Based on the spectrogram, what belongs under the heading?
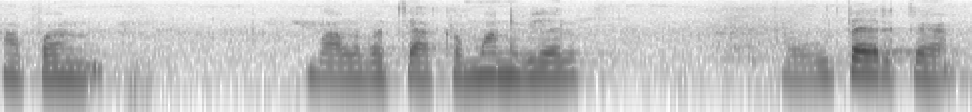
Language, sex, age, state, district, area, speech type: Maithili, female, 60+, Bihar, Madhepura, urban, spontaneous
